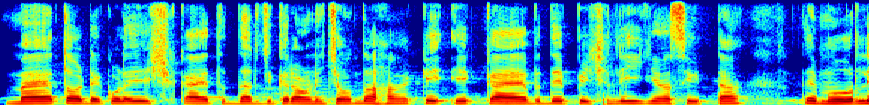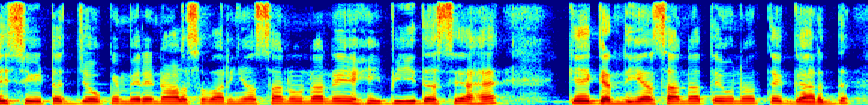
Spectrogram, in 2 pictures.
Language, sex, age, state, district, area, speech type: Punjabi, male, 30-45, Punjab, Patiala, rural, spontaneous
